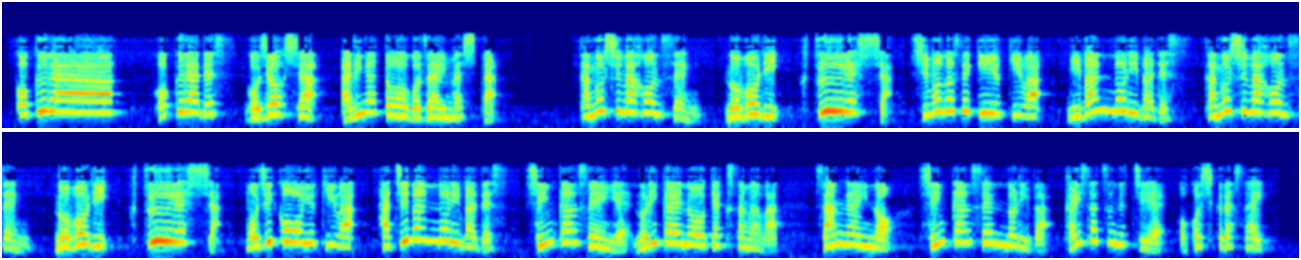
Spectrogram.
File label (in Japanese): 到着＋乗換放送; 小倉駅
